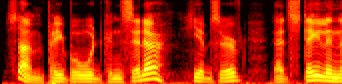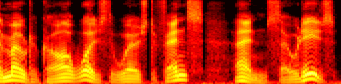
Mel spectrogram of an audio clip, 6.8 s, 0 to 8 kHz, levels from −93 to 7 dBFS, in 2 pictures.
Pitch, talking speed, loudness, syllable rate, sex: 115 Hz, 165 wpm, -18 LUFS, 4.7 syllables/s, male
